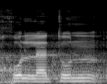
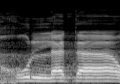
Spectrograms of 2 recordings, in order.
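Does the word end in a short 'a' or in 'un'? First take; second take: un; a. First: The word ends in an 'un' sound. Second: The word ends in a short 'a' vowel. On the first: "mereka membaca dengan rafa'" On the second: "Qiraat yang lain dibacanya fathah"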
